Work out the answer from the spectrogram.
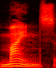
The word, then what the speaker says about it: Mainz: He got his master's degree in economics and geography at the University of Mainz, or I don't know if I pronounced that right.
